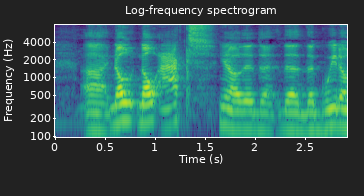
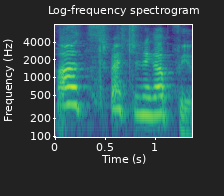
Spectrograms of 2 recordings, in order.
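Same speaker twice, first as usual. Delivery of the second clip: higher, sweet put-on girlfriend voice; mock cute girlfriend; 7 semitones higher than usual. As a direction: play innocent and cute after the bathroom. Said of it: "they're acting all cute".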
